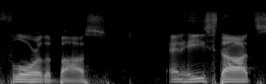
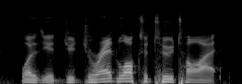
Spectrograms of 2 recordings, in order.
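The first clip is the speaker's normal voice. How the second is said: jeering, mocking, taunting tone. Retelling a passenger insulting the bus driver: imitating someone insulting. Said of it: "He starts insulting the bus driver".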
